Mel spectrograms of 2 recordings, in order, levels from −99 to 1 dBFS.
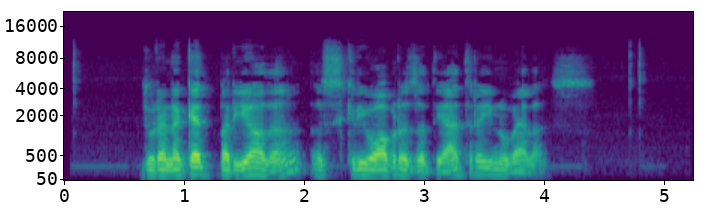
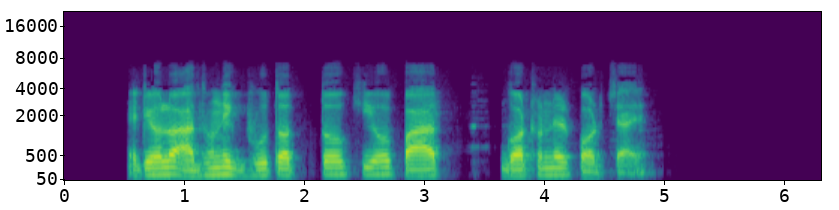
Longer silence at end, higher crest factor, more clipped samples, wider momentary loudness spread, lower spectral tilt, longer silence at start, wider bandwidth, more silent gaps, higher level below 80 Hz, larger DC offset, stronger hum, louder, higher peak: second, 0.9 s vs 1.45 s; about the same, 20 dB vs 18 dB; neither; first, 15 LU vs 12 LU; second, -5 dB/octave vs -8 dB/octave; about the same, 0.65 s vs 0.55 s; first, 11 kHz vs 6.8 kHz; second, none vs 3.60-3.64 s; second, -78 dBFS vs -58 dBFS; neither; neither; second, -27 LUFS vs -18 LUFS; second, -8 dBFS vs -2 dBFS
